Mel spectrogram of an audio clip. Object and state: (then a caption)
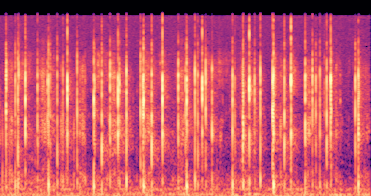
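Plastic packaging bag. Long nails scratch and crinkle the surface of a clear plastic bag holding a wooden knobbed massager, held beside the mic. Many quick, sharp crackles and rustles come through, bright and high with very little low end. Each crinkle stops almost instantly.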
